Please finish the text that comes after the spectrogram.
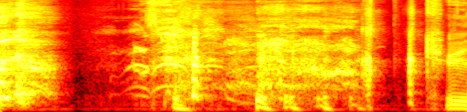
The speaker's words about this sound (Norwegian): Var det hosten min? Ja. Å ja, beklager.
